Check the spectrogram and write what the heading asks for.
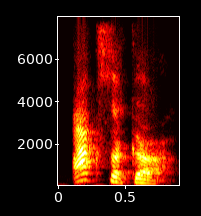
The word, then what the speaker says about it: Oaxaca: said yes i said how do you pronounce this word and uh i showed her the cheese she said aksaka and i was like thank you i walked away and i'm like that still doesn't sound right right yeah they had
